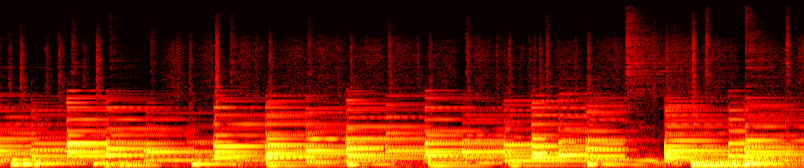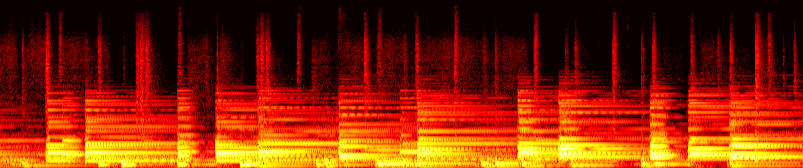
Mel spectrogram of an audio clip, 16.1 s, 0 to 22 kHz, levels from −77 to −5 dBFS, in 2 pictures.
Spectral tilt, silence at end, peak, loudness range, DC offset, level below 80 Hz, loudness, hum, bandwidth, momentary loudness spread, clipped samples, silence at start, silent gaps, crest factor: -8.5 dB/octave; 0 s; -2 dBFS; 5 LU; under 0.1%; -34 dBFS; -19 LUFS; none; 15 kHz; 10 LU; under 0.1%; 0 s; none; 16 dB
